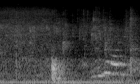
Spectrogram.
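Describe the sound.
Water runs steadily from a tap while a child's face is washed, a brief soft rushing texture with a short voice sound heard over it.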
